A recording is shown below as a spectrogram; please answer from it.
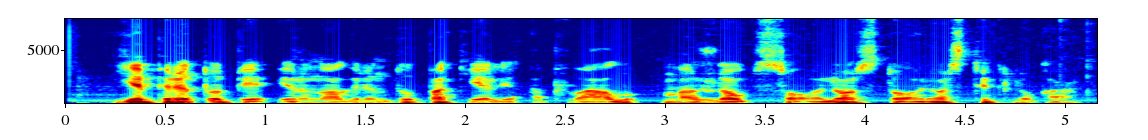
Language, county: Lithuanian, Kaunas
